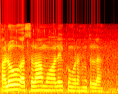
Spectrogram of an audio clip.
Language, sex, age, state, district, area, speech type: Urdu, male, 30-45, Bihar, Madhubani, rural, spontaneous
